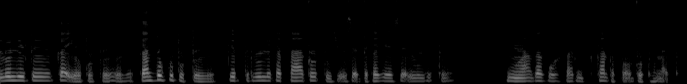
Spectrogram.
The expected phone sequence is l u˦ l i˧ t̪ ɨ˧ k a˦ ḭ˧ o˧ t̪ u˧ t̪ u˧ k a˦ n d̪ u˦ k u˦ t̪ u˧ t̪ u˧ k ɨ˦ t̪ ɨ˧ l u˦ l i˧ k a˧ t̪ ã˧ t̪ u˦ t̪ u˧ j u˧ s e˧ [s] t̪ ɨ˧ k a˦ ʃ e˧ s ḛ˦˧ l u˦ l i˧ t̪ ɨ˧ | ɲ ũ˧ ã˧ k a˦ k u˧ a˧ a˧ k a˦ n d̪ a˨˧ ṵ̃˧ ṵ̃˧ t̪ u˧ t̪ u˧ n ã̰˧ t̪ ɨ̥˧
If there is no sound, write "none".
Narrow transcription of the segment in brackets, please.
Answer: none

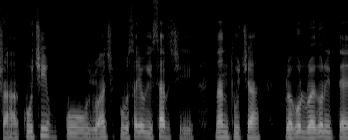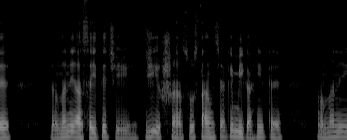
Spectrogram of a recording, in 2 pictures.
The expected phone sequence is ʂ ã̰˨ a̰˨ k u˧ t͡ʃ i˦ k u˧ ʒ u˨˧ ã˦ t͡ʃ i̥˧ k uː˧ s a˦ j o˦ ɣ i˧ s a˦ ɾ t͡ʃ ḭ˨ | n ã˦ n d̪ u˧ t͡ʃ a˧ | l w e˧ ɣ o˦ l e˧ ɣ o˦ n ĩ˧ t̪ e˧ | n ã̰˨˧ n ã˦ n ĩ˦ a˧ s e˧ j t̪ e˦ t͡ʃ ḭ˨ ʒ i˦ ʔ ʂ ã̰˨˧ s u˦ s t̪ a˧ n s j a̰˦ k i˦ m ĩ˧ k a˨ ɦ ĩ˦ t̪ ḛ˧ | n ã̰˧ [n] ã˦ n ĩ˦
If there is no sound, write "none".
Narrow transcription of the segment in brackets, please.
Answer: n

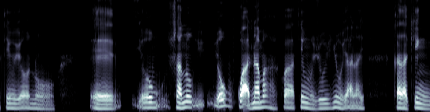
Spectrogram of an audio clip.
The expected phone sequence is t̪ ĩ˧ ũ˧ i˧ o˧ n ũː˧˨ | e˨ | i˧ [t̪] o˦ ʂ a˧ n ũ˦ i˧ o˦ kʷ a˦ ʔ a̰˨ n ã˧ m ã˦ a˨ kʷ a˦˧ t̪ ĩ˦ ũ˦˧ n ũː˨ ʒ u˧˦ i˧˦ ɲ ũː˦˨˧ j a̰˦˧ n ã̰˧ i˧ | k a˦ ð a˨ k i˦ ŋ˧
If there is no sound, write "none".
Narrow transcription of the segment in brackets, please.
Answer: none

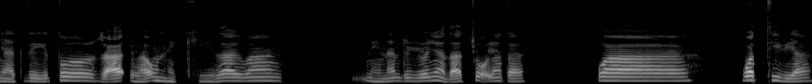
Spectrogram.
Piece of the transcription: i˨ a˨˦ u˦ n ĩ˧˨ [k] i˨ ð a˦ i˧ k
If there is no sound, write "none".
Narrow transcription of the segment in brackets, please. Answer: kʰ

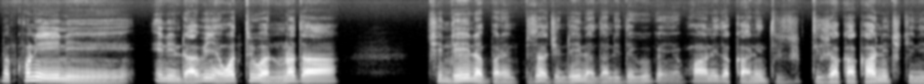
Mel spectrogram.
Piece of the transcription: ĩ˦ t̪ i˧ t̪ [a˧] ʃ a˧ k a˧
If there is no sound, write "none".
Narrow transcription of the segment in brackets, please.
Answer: i˧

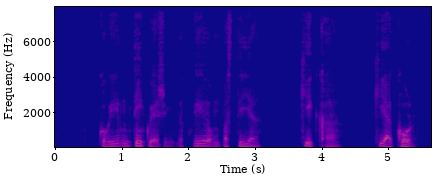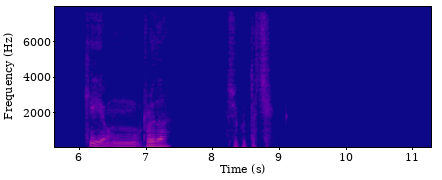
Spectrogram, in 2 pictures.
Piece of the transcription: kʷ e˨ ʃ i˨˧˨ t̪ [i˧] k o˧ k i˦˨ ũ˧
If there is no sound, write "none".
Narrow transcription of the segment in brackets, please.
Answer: a˧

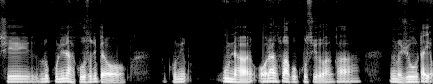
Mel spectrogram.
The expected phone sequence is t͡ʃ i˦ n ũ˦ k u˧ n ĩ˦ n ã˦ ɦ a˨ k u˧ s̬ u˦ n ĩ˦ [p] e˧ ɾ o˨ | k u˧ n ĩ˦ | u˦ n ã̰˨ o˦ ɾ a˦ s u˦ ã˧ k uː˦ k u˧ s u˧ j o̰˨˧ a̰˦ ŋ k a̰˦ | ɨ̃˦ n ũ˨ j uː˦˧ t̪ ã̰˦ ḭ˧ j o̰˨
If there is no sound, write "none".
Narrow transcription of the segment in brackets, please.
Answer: p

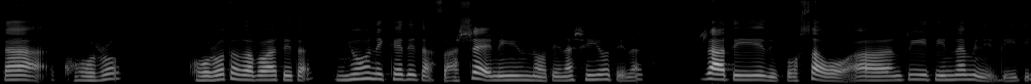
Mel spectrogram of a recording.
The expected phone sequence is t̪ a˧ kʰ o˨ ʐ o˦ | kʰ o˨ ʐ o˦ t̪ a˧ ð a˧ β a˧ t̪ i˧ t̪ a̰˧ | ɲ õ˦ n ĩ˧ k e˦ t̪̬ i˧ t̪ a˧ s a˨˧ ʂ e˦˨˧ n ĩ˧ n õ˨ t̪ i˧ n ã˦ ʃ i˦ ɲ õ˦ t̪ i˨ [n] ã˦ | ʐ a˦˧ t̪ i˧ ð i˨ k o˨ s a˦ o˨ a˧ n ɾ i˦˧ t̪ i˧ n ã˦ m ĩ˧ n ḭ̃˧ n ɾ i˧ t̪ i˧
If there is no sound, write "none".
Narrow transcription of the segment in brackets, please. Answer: n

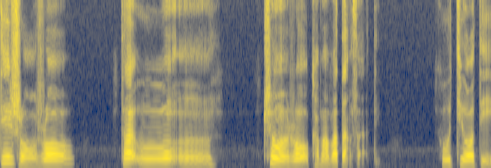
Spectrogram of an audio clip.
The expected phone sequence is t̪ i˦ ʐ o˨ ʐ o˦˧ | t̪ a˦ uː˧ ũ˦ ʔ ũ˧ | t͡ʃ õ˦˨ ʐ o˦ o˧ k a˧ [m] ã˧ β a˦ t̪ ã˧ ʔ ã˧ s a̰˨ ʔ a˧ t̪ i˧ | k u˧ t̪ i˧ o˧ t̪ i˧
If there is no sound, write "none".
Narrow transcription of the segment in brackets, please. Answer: m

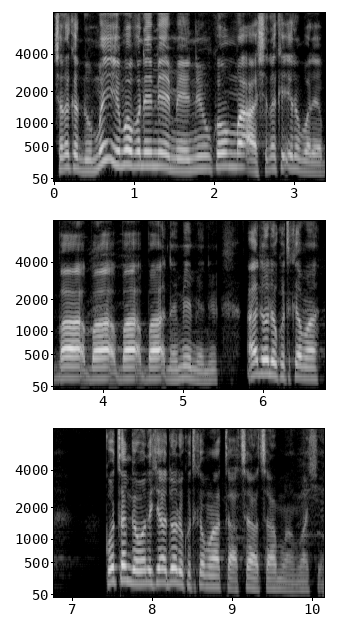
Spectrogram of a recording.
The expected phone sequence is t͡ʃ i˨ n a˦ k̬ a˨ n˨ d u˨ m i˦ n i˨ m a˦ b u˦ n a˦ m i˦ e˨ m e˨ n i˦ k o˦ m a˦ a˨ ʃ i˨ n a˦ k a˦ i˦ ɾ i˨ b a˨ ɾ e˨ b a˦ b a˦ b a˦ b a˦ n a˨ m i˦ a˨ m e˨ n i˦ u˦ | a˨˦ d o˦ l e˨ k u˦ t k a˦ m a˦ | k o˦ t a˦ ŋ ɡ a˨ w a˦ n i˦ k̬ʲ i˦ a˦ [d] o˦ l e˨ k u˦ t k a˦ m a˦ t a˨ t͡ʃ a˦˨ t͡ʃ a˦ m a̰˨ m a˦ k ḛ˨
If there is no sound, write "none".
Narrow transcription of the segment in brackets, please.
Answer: d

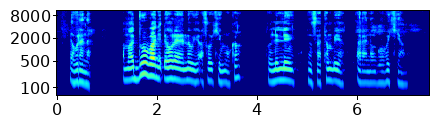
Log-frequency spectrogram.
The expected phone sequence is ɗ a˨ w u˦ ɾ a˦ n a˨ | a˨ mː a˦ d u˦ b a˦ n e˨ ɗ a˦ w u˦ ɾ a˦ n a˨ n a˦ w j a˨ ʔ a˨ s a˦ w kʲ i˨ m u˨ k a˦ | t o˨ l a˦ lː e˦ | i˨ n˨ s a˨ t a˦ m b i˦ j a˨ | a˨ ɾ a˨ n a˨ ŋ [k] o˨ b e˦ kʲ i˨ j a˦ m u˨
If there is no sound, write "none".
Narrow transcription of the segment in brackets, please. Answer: ɡ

